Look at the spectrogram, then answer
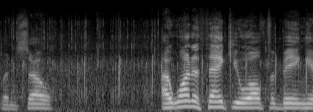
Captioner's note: applause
